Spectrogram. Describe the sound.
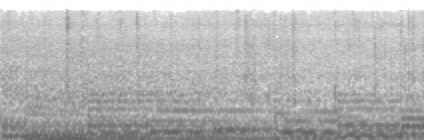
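Rain falls steadily in the dark as an even wash of hiss, running unbroken under sustained, low musical tones that shift pitch a few times.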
